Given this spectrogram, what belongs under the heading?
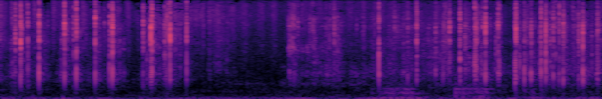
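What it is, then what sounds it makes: Plastic sequin fabric being rubbed. Fingers rub and scratch over a reversible flip-sequin sheet of plastic sequin fabric, making a rapid series of bright, crinkly clicks and scratchy rustles. The sound thins to a soft brushing hiss midway before the sharp ticking resumes, with each click dying away almost instantly.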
